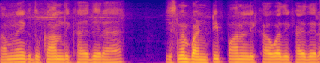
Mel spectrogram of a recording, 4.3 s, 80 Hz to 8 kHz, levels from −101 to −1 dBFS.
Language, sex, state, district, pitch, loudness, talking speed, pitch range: Hindi, male, Jharkhand, Deoghar, 135 Hz, -21 LUFS, 225 wpm, 130-140 Hz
